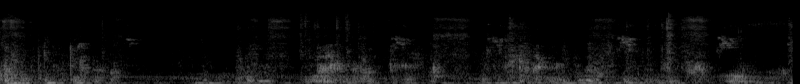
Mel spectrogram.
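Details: A French Bulldog that is afraid of an orange gives short, gruff barks mixed with snorting grunts and whimpers.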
